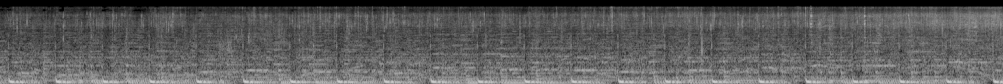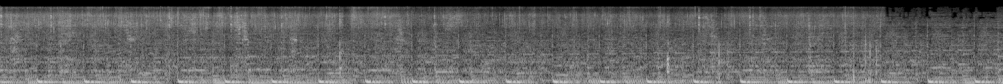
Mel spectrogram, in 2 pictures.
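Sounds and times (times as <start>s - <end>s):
onions sizzling in a wok: 0.0s - 19.8s
background music with low beat: 0.0s - 20.0s
metal spatula scraping wok: 7.9s - 18.9s.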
